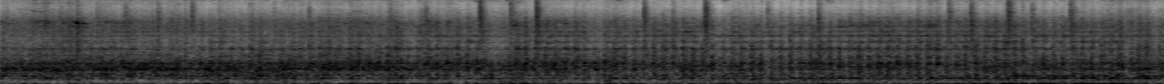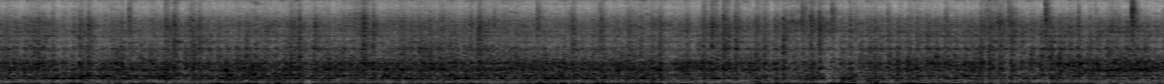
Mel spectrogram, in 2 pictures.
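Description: Passenger train running along the track, heard from its rear: a steady rumble of the wheels on the rails with a constant low hum and irregular clicks and knocks as the wheels cross rail joints.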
